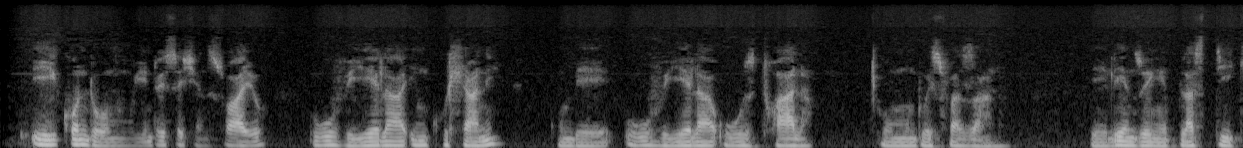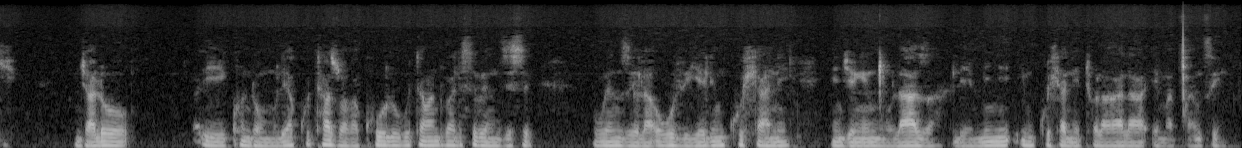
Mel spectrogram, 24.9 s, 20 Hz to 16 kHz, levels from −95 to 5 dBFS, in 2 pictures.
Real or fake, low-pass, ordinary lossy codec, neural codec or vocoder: real; 14.4 kHz; AAC, 64 kbps; none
